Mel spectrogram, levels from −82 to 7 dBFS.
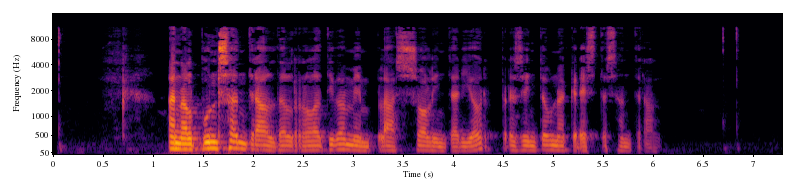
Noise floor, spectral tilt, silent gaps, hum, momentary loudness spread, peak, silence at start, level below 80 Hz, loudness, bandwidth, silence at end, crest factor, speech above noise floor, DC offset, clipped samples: -70 dBFS; -4 dB/octave; none; none; 23 LU; 0 dBFS; 0.05 s; -56 dBFS; -19 LUFS; 11.5 kHz; 1.25 s; 22 dB; 50 dB; under 0.1%; under 0.1%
